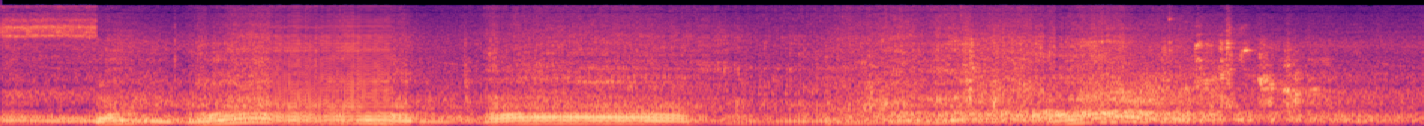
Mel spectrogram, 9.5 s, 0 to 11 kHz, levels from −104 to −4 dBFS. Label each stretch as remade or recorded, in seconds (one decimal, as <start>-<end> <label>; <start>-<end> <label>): 0.0-1.8 recorded; 1.8-2.6 remade; 2.6-9.5 recorded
